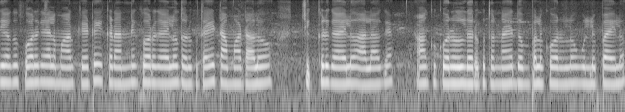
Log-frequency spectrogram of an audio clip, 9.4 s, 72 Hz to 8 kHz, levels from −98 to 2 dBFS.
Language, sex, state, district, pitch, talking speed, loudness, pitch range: Telugu, female, Andhra Pradesh, Visakhapatnam, 240 Hz, 115 wpm, -15 LUFS, 235-250 Hz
